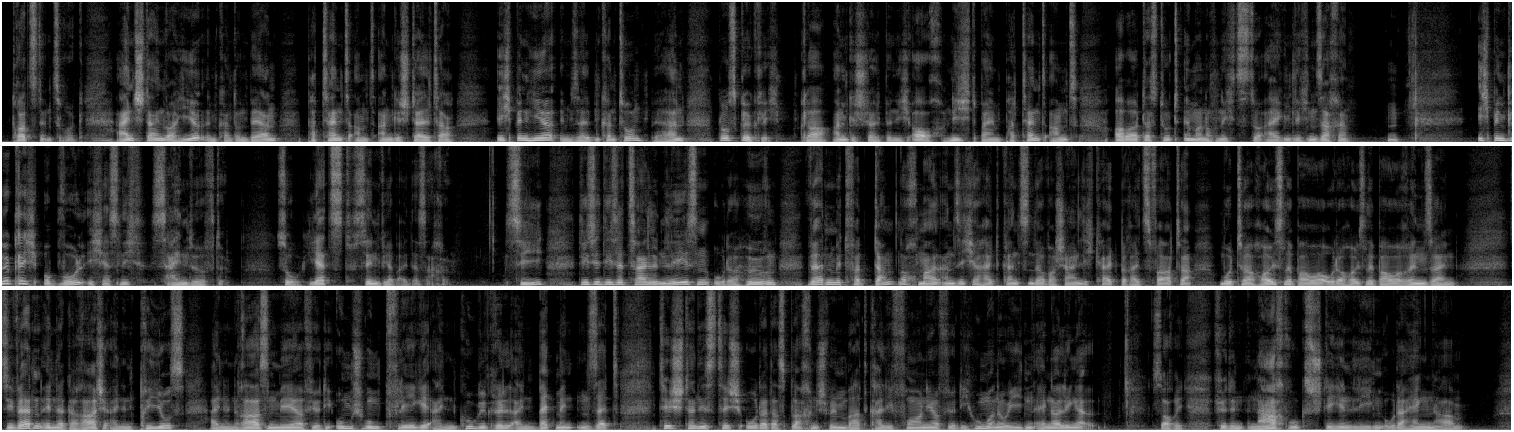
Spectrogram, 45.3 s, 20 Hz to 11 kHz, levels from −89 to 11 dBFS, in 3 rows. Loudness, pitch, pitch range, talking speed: -25 LUFS, 110 Hz, 95-130 Hz, 145 wpm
